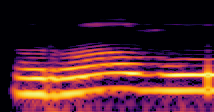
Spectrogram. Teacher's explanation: واو ساکن سے پہلے پیش ہو تو واو مدہ ہوتا ہے، 2 حرکت کھینچ کے پڑھیں گے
